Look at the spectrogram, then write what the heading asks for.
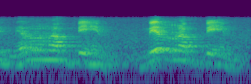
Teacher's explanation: نون کو را سے بدل دیا اور را کو را میں ادغام کر دیا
